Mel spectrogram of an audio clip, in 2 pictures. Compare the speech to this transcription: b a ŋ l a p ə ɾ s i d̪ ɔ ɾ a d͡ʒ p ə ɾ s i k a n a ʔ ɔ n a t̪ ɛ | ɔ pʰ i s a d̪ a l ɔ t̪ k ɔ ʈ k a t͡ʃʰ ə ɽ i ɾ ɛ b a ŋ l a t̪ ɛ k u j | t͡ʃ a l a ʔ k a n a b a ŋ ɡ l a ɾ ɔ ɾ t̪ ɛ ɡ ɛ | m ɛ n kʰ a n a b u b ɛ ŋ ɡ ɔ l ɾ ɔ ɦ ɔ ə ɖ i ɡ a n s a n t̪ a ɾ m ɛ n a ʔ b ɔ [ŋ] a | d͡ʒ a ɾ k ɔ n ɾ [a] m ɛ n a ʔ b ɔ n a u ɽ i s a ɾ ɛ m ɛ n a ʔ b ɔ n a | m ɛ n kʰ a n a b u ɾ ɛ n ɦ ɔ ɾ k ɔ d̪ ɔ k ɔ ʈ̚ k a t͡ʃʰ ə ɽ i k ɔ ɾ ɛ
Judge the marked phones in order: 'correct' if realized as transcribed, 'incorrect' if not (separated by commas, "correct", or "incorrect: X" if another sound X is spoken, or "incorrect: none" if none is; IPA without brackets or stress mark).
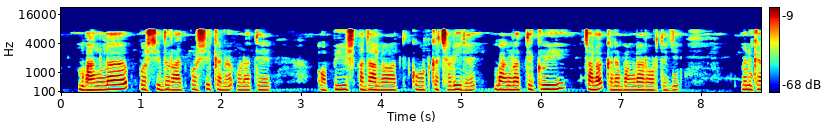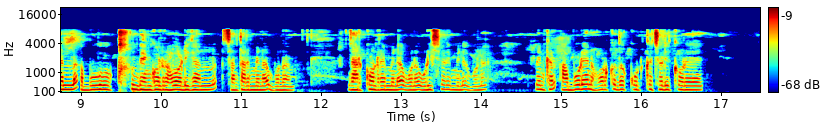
incorrect: n, incorrect: ɛ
